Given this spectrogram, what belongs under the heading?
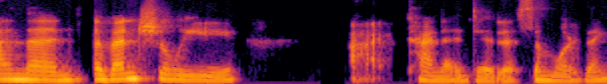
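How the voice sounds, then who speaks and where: An unremarkable speaking voice from a woman, fairly low in pitch, at a moderate pace over a quiet background. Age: 20s. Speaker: podcast co-host. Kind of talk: casual chat.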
